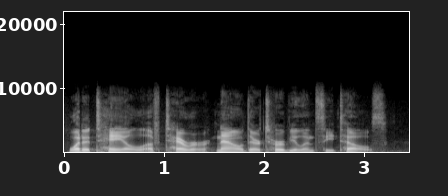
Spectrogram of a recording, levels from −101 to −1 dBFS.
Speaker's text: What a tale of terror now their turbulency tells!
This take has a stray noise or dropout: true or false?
false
